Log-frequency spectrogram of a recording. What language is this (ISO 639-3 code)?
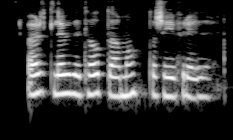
isl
